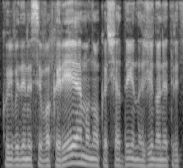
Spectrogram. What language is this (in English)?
Lithuanian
